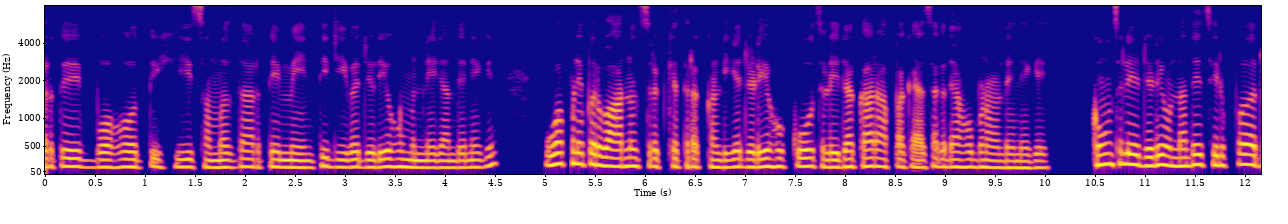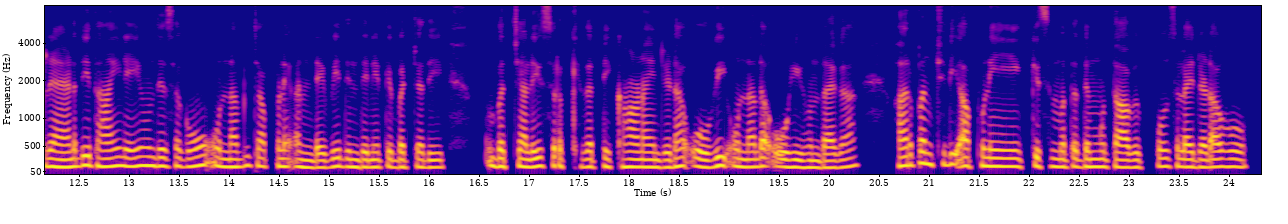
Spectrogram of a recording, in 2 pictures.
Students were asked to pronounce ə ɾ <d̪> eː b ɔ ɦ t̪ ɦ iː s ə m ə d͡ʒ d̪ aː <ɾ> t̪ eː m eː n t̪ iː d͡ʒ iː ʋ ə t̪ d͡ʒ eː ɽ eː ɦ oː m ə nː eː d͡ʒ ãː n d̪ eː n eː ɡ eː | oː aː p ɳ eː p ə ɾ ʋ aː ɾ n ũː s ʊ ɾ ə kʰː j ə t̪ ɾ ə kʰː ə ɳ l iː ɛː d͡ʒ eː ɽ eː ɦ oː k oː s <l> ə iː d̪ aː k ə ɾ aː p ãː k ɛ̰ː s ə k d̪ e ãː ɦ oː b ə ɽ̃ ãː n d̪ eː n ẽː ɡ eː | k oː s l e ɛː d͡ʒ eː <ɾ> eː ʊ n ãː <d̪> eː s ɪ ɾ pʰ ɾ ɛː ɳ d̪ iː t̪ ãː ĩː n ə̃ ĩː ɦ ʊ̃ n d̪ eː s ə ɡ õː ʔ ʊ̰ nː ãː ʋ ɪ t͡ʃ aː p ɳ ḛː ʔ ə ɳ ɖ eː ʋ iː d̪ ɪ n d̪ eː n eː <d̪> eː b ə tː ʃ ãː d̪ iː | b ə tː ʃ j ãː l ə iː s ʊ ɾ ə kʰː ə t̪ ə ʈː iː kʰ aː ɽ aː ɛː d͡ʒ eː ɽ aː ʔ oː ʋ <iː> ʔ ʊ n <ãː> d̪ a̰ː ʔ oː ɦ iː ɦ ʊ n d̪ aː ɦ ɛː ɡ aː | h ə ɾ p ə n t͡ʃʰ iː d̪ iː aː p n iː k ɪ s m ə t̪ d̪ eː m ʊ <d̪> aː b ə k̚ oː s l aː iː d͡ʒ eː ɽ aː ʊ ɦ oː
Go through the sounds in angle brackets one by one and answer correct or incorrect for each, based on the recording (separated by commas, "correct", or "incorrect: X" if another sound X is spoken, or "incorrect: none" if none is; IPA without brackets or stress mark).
incorrect: t̪, correct, correct, incorrect: ɽ, correct, incorrect: t̪, correct, correct, incorrect: t̪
